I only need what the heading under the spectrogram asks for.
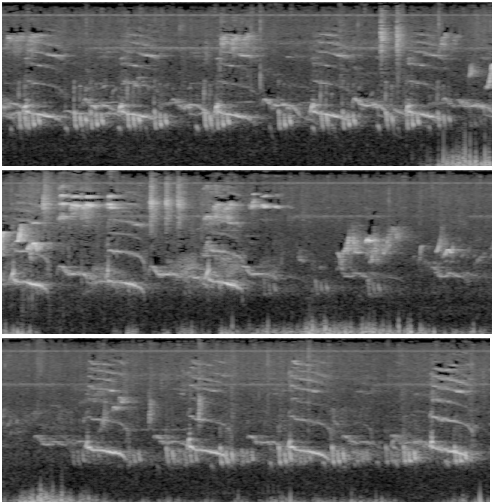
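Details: Kio's tree frog, a rainy-season breeder of tall trees that lays foam nests on branches above temporary pools. Short, bright chirping notes repeat steadily several times a second. Other chirps join them, and bursts of low rumbling noise come in midway.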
